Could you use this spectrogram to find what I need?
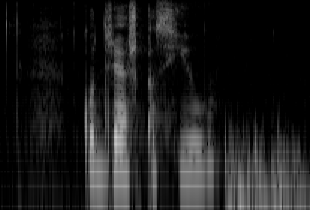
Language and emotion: Russian, neutral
